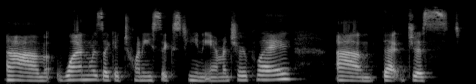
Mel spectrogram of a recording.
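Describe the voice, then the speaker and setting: A woman co-hosting a casual discussion podcast, often pausing and searching for her words as she explains. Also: mid-range voice, steady tone, bright, forceful tone. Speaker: podcast co-host. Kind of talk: casual book-adaptation discussion.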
